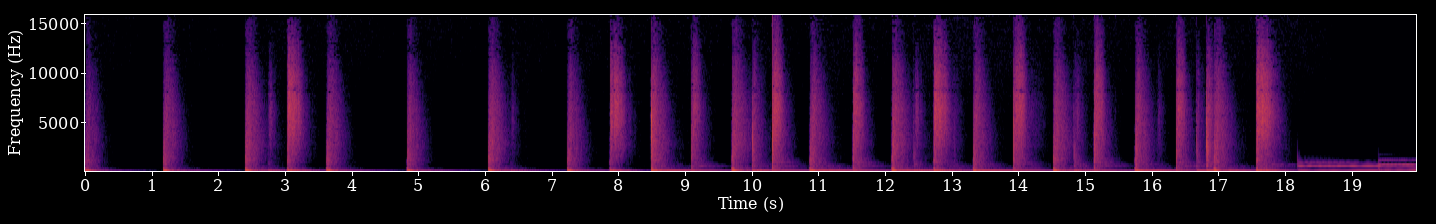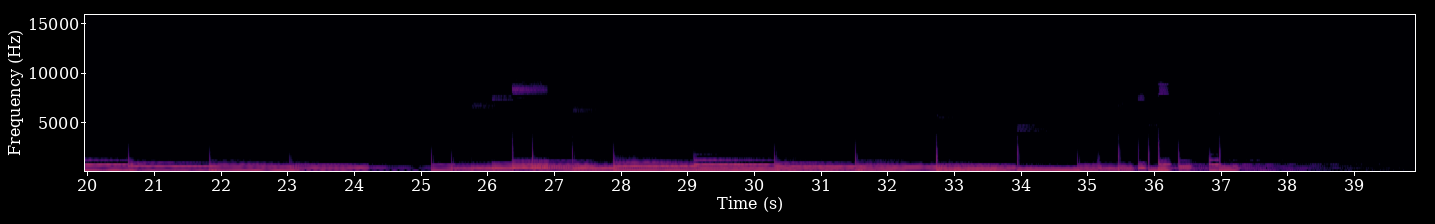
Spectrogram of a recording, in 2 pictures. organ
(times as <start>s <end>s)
18.2s 24.2s, 25.4s 37.7s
